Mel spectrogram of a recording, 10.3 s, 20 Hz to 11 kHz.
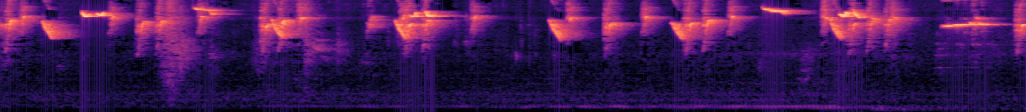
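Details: A captive seven-colour sunbird, recorded 23 July 2022 while singing, displaying and fighting, gives quick bursts of very high, thin, sharply falling notes and chips every second or so over a faint low hum.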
